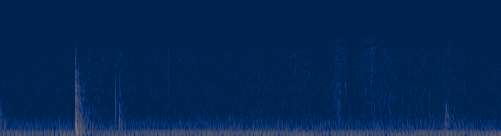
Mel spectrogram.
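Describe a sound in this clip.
A door handle clicks and rattles.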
